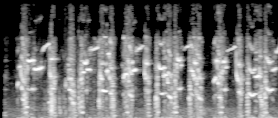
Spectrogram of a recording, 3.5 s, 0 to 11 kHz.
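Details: Peregrine falcon in Brussels, Belgium, on 8 April 2015 at 18:42: a fast run of harsh, squealing call bursts, each roughly a quarter-second long with high whistled overtones, repeated almost continuously.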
